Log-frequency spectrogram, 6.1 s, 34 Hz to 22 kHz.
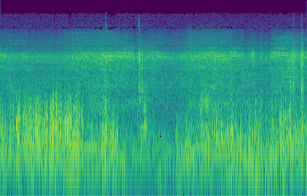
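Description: Suzuki Vitara 4x4's engine pulling at low revs as it crawls up onto a pile of logs, the pitch rising and falling with the throttle, with wind buffeting the microphone.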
